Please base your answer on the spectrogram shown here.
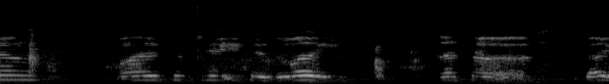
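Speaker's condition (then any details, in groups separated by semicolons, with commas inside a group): Cerebral palsy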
